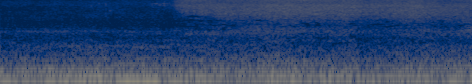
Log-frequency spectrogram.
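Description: A low steady hum of background room noise, with no distinct event.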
